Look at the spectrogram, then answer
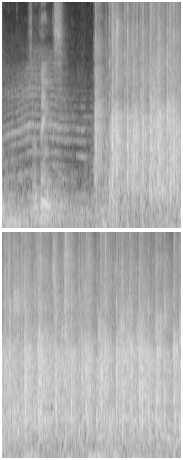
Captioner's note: applause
